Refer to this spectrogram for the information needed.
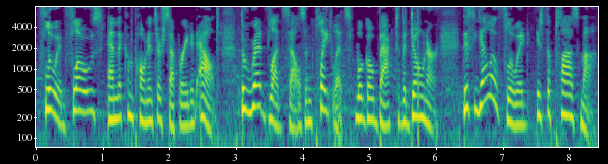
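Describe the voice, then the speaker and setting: A woman's voice: mid-range voice, expressive, normal speed. A woman with an American accent reading scripted broadcast news as a medical reporter.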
